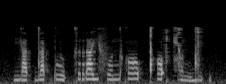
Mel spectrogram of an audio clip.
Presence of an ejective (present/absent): absent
